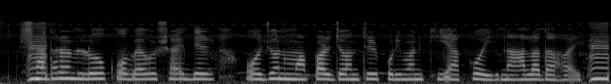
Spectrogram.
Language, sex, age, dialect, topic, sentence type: Bengali, female, 18-24, Northern/Varendri, agriculture, question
